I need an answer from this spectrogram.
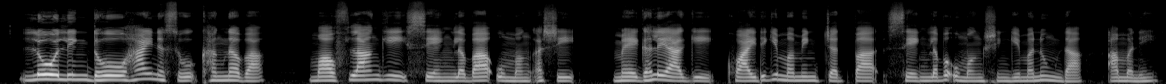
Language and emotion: Manipuri, neutral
